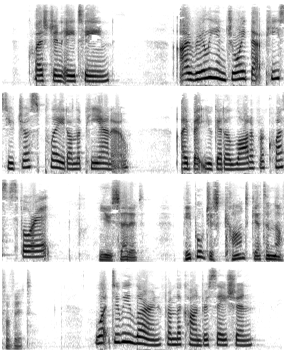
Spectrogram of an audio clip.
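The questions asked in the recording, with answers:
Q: What do we learn from the conversation?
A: The piano piece is very popular.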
